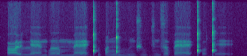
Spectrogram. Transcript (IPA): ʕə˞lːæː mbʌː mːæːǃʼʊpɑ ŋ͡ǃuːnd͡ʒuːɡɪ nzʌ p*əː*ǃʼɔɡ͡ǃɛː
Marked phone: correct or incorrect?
incorrect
